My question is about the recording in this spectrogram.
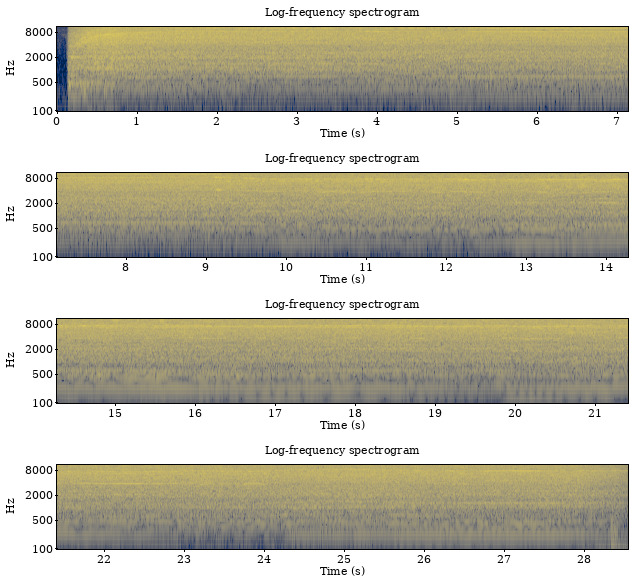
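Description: Compact DeWalt jobsite table saw ripping a full sheet of plywood lengthwise, its motor and blade whining steadily. The whine drops slightly in pitch about nine seconds in, and the saw runs down near the end.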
